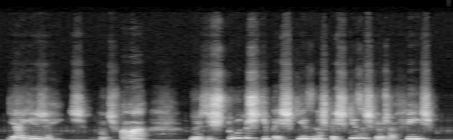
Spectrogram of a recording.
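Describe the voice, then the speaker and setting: High-pitched female speech with ordinary pitch variation. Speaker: Portuguese teacher. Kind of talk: online grammar lesson. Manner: fast; informal, colloquial.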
